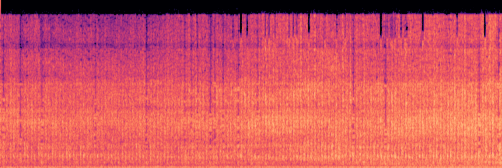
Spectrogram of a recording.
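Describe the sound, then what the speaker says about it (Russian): Homemade tractor engine pulling steadily in second gear, a continuous low, throbbing diesel drone with a rhythmic knock, close and loud throughout with no talk. "И вот сейчас трактор на второй едет без напряга."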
